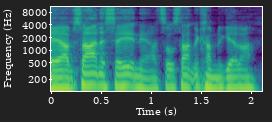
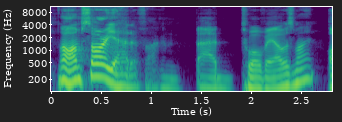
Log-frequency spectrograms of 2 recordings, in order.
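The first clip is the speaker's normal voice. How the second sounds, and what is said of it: Sarcastic tone. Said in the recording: “I was being sarcastic.”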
